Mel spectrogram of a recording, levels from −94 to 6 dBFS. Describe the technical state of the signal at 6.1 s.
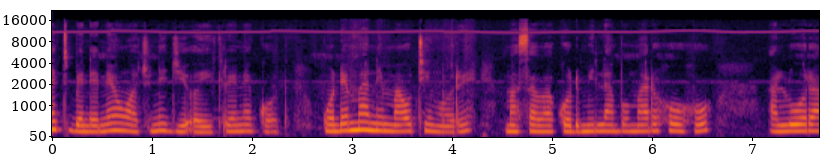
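At 6.1 s a switching supply whistle sits under the speech, as it does through the whole clip. A nearby switching power supply is likely running in an audible burst mode. Its cycling leaks into the signal as a thin, high whistle, wandering between about 10.6 kHz and 11.5 kHz as the load shifts. The whistle sits roughly 20 dB below the speech.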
